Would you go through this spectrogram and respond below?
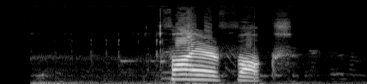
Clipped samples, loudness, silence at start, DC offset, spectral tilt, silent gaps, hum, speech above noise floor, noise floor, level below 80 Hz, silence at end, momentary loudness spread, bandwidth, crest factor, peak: under 0.1%; -11 LUFS; 1.6 s; under 0.1%; -3.5 dB/octave; none; none; 41 dB; -52 dBFS; -46 dBFS; 0.8 s; 25 LU; 16 kHz; 16 dB; 0 dBFS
